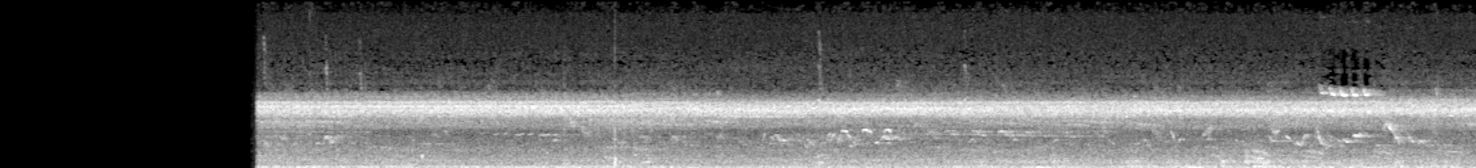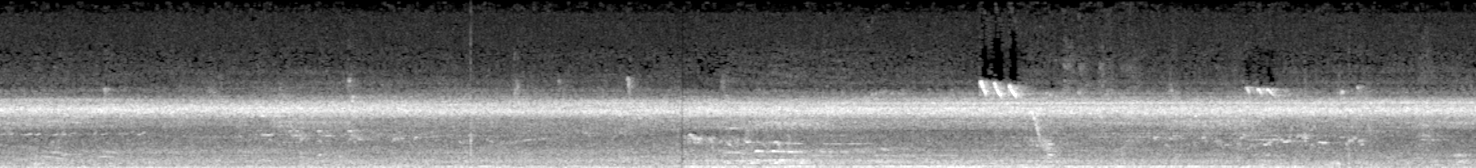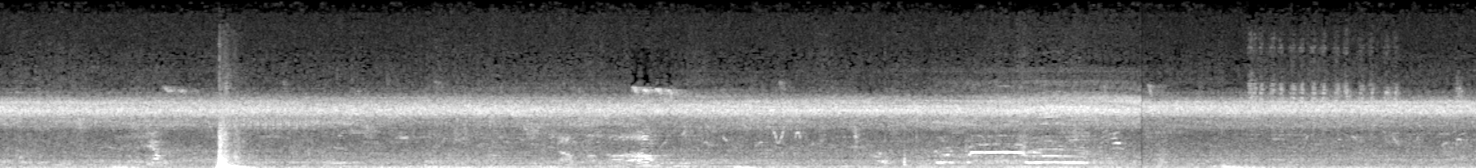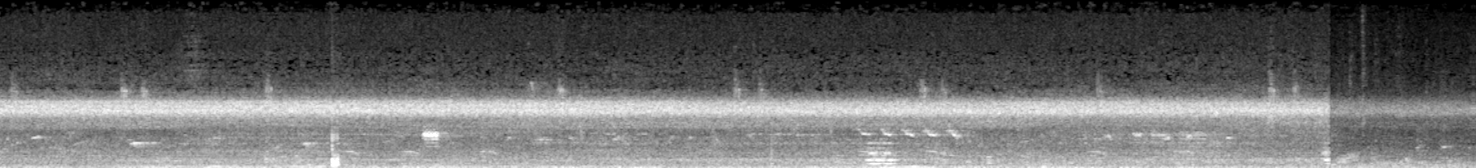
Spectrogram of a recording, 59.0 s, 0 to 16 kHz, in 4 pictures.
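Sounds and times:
insects droning: 2.6 - 59.0
sharp thump: 31.7 - 32.2.

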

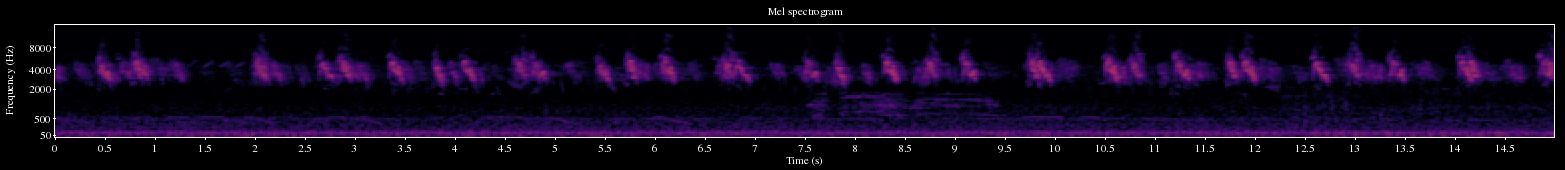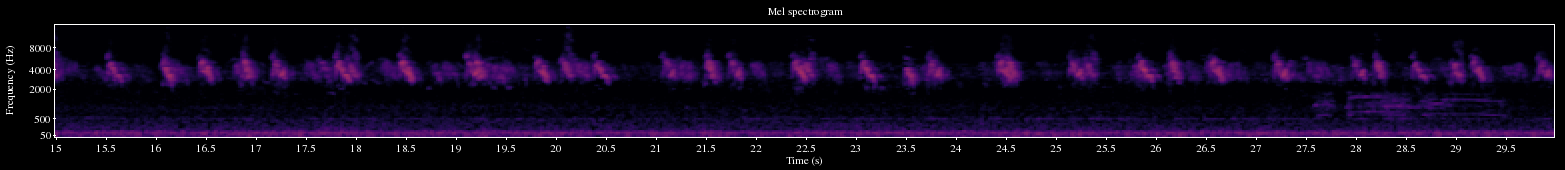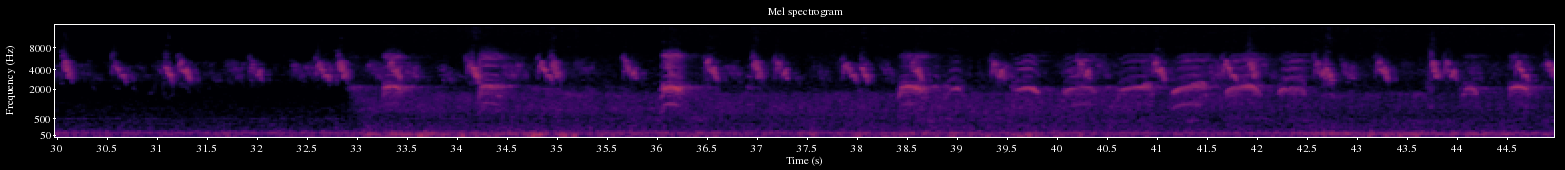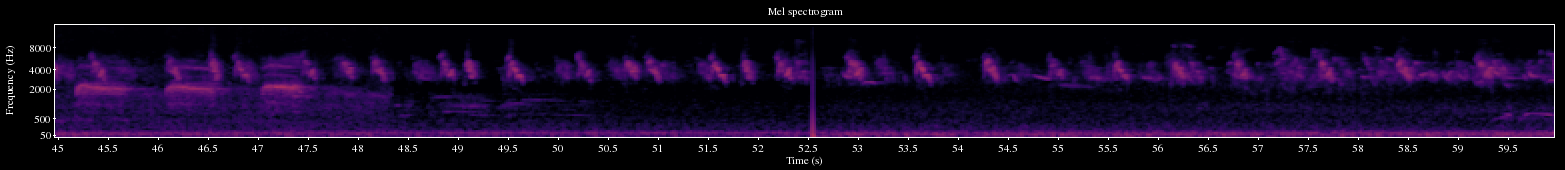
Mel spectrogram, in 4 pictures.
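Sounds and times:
songbirds chirping: 0.0 - 59.9
low loud bird calls: 32.8 - 50.3, 52.3 - 59.9.

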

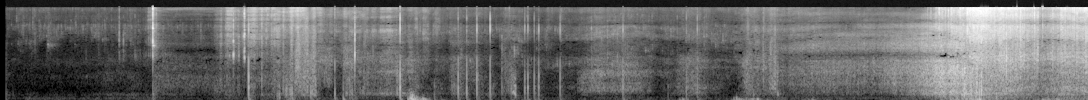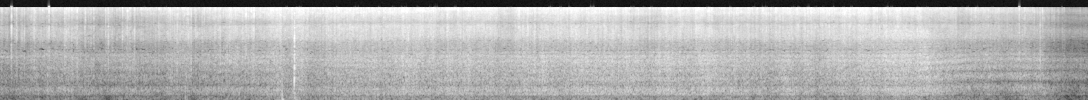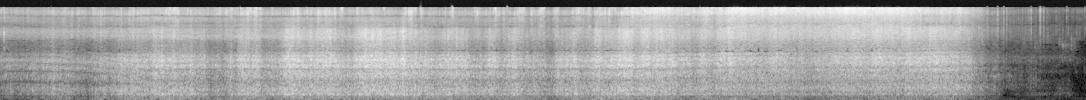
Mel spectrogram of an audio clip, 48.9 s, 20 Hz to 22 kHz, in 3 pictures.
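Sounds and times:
firework fountain rushing and crackling: 1.5 - 48.9
sharp pop: 20.6 - 21.0.

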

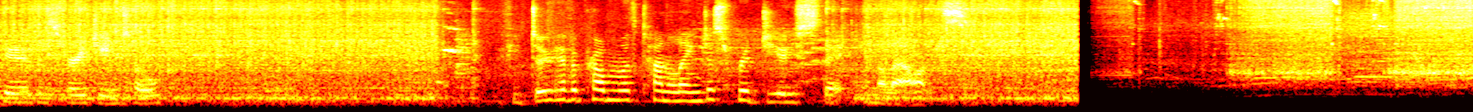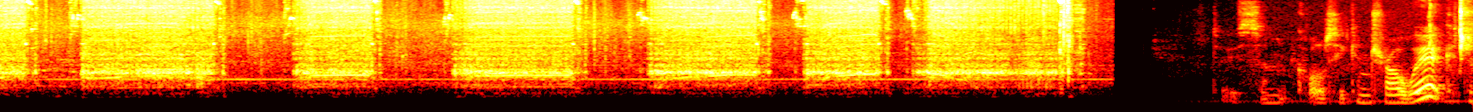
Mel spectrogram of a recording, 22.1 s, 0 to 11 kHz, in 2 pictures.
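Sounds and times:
sewing machine stitching: 0.0 - 3.6, 6.2 - 19.4.

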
